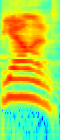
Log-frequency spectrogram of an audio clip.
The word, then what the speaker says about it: Bjelland: cat Yellen that's how you pronounce it it's pronounced with a y not a j but um there's a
